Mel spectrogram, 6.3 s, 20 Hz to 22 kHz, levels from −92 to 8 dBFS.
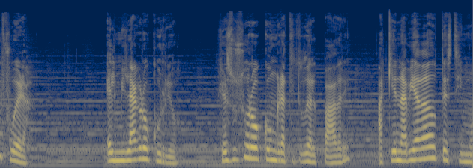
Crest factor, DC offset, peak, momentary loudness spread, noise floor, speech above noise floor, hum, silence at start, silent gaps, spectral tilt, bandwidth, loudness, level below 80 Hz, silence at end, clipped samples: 18 dB; under 0.1%; -2 dBFS; 23 LU; -38 dBFS; 20 dB; none; 0 s; none; -5.5 dB/octave; 15.5 kHz; -19 LUFS; -60 dBFS; 0 s; under 0.1%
